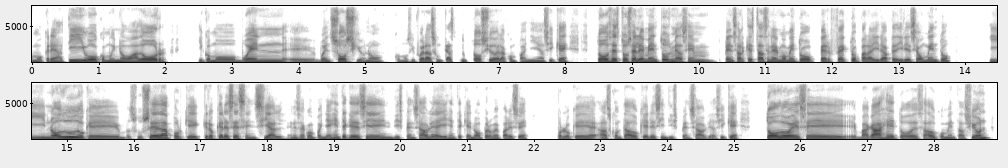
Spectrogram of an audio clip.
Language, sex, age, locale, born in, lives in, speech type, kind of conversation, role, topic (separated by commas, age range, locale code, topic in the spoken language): Spanish, male, 55-59, es-US, Colombia, United States, conversation, advice, advisor, ¿Por qué dudas antes de pedir un aumento o una promoción?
